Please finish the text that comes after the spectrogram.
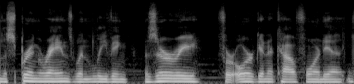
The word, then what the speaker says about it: Missouri: Well, that's because every time somebody says Missouri, there's a bunch of people who are like, it's Missouri. Like there's some sort of like Jesse James outlaw that needs to pronounce it so ridiculous.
